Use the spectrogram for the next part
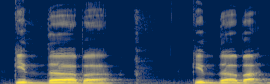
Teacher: dza bertasydid ditahan sejenak untuk tasydid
